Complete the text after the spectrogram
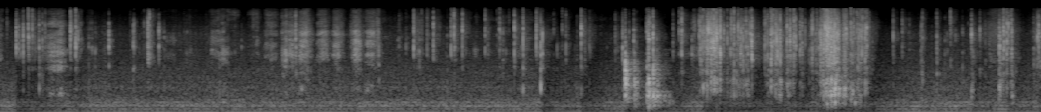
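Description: Plastic wrapping crinkles and tears under a knife.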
